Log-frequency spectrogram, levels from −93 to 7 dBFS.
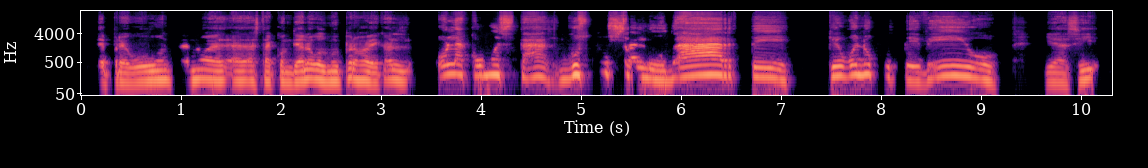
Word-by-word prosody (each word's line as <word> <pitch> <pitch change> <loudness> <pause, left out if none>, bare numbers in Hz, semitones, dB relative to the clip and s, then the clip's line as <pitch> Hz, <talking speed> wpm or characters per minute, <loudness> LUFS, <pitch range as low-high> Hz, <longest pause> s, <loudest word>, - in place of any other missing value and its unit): te - - -6
preguntan, 125 +4 -1 0.2
¿no?, 145 +1 -2
eh, 135 - 0
eh, - - -7 0.2
hasta 130 -1 -5
con 120 -3 -5
diálogos 135 +1 +1
muy 130 0 0
prefabricados: 135 -2 -2 0.2
"Hola, 210 +1 0
¿cómo 195 +1 0
estás?, 180 -6 0
gusto 200 +8 +1
saludarte, 175 - +4 0.3
qué 185 - +1
bueno 205 +3 0
que 180 - -9
te 125 -1 -2
veo". 170 - -1 0.4
Y 120 +1 -8
así. 130 +6 -4
150 Hz, 130 wpm, -22 LUFS, 130-195 Hz, 0.4 s, saludarte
